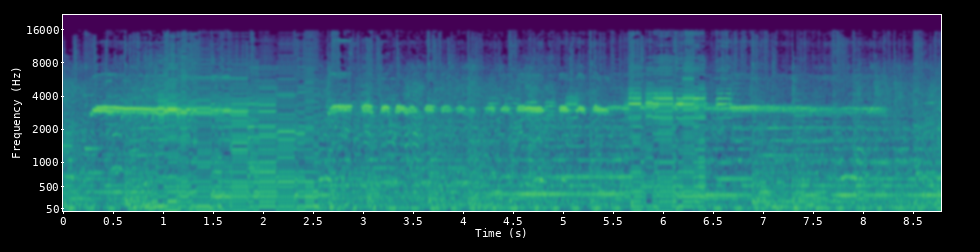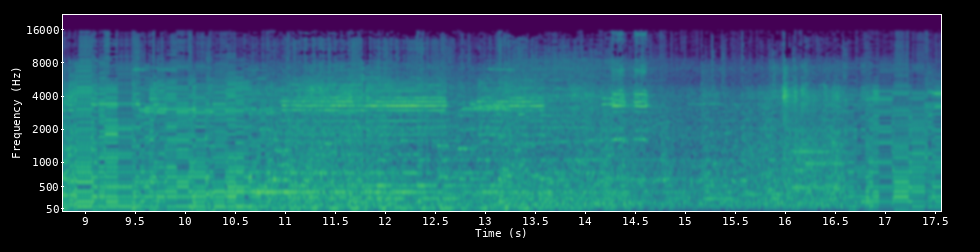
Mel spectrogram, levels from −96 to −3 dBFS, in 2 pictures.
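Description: From 0.95 to 2.55 s the sound turns into robotic sound from repeated short buffers, a rigid metallic buzz at 100 Hz. This likely comes from the playback repeating a 10 ms slice of audio while most of the real signal is skipped. The same buzz returns from 5.61 to 6.41 s, from 8.92 to 10.83 s, and from 16.60 s to the end.

Damaged data in a compressed stream shows up as short disruptions at 2.85–2.90 s, 9.09–9.14 s (inside the third buzz) and 11.75–11.80 s. In each case the decoder hits corrupt frames, loses sync and jumps ahead to the next valid frame header.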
